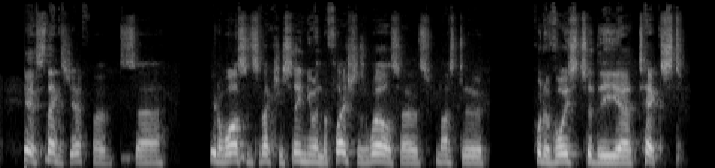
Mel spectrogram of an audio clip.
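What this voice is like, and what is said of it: Australian accent. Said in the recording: “Some apologies up front for anybody dealing with an Australian accent ... it's charming”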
